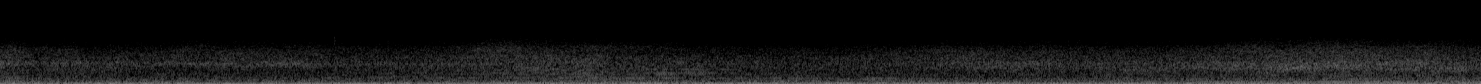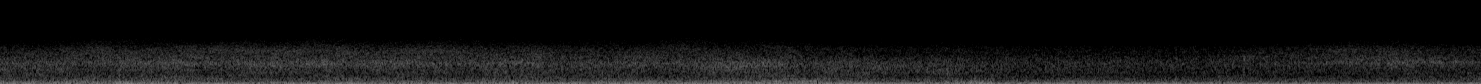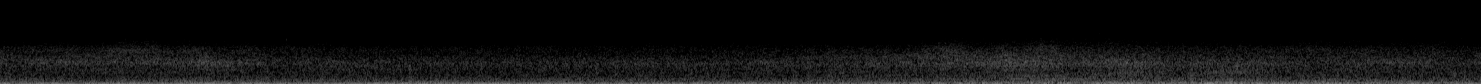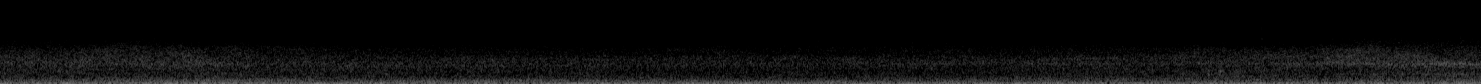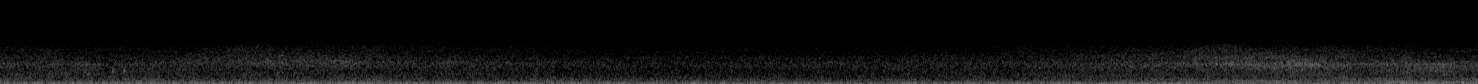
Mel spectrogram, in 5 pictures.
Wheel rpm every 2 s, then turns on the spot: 0, 0, 0, 0, 0, 0, 0, 0, 0, 0, 0, 0, 0, 0, 0, 0, 0, 0, 0, 0, 0, 0, 0, 0, 0, 0, 0, 0, 0, 0, 0, 0, 0, 0, 0, 0, 0.
none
